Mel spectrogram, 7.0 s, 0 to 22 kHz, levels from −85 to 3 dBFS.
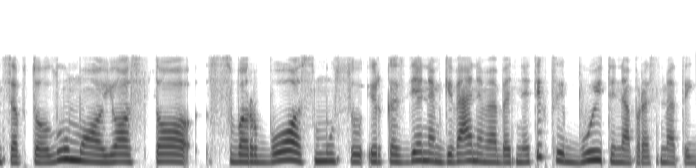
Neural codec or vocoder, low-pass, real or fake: none; 5.4 kHz; real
